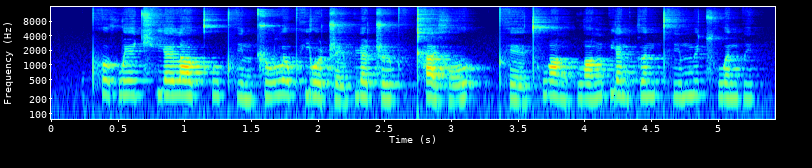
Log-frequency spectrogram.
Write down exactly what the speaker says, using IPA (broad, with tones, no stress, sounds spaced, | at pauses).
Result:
pʰ ɤ˥˩ x w e˥ ɪ̯ t͡ɕʰ j ɛ˥ l ɑ˥ ʊ̯ kʰ u˧˥ pʰ i˨˩ n ʈ͡ʂ u˧˥ l ɤ˥˧ pʰ j o˥˩ ʊ̯ ʈ͡ʂ e˨˩ ɪ̯ p ɥ ɛ˥˩ ʈ͡ʂ ɻ̩˧˥ pʰ i˧ kʰ a˥˩ ɪ̯ x o˧˥ ʊ̯ | pʰ e˨˩ ɪ̯ t̪ʰ w ɑ˥˩ ŋ p w ɑ˧˥ ŋ p j ɛ˥˩ n k ə˥ n t̪ʰ i˧˥ m y˥ t͡sʰ w ə˥ n p i˨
